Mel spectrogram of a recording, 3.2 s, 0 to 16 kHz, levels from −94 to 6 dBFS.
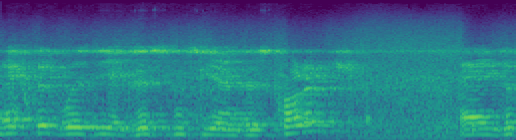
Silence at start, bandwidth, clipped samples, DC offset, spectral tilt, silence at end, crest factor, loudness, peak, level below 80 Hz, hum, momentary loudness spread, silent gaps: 0 s; 13 kHz; under 0.1%; under 0.1%; -3.5 dB/octave; 0 s; 16 dB; -19 LUFS; -6 dBFS; -54 dBFS; none; 8 LU; none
